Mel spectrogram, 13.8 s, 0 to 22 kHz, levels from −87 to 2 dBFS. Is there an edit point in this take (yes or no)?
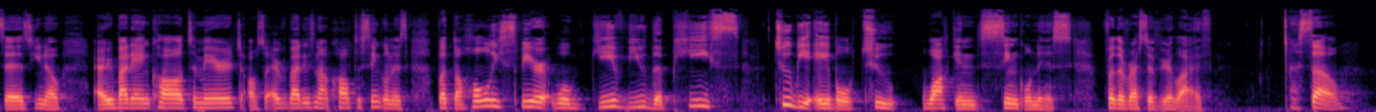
no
